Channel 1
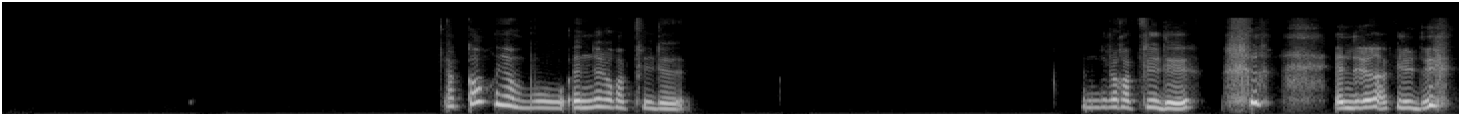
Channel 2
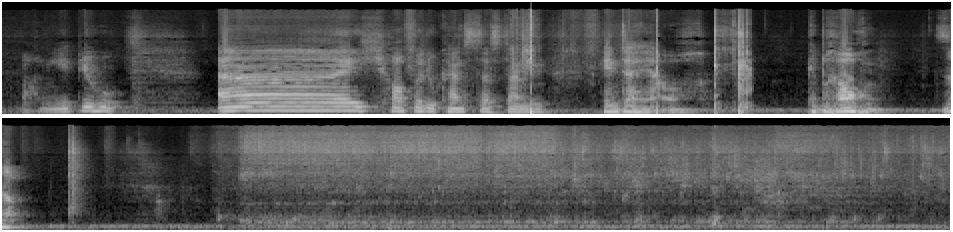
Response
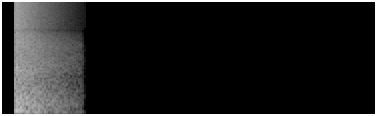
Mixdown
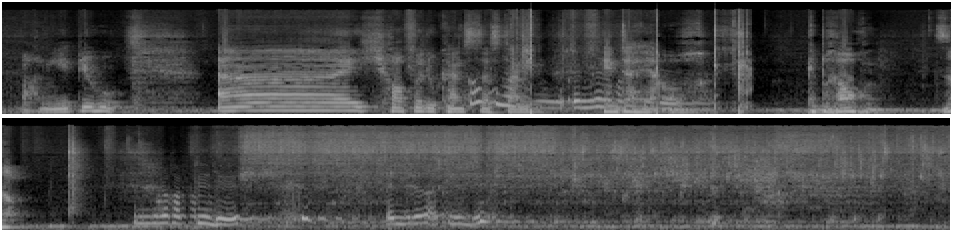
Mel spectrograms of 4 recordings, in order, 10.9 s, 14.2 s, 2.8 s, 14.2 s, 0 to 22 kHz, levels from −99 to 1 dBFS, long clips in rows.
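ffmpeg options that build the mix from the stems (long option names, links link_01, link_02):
-filter_complex "[0:a]volume=-6.5dB,asplit=2[link_01][link_02];[link_02]volume=-14.5dB[link_03];[1:a]volume=0dB[link_04];[link_03]aecho=0:1:126|252|378|504|630|756|882|1008:1|0.52|0.27|0.141|0.0731|0.038|0.0198|0.0103[link_05];[link_01][link_04][link_05]amix=inputs=3:normalize=0,acompressor=threshold=-38dB:ratio=3"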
